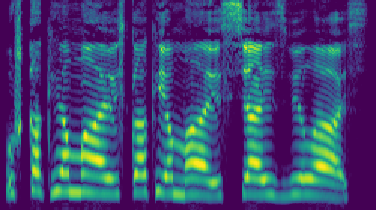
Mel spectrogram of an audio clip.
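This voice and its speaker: A man voicing a grumpy older woman housemaid with a toothache, whining in a slurred, drawn-out way. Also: very high-pitched, fairly even intonation, smooth, dry recording, clean studio sound, voice pushed up, heavily acted. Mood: whining plea.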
